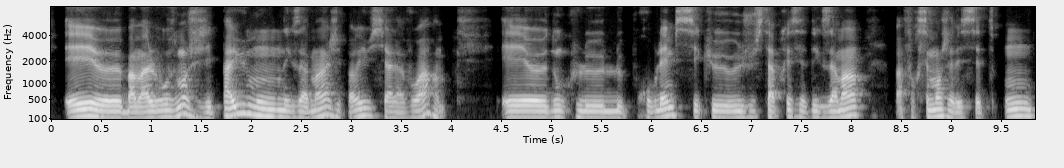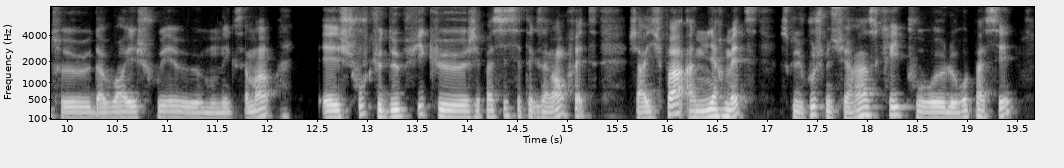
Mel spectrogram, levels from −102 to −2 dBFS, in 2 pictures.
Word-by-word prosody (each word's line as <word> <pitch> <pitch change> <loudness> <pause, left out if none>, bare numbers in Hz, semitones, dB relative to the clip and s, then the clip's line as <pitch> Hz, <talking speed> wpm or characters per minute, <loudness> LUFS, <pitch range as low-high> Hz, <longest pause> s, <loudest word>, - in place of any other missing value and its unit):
et 135 +4 +7
heu, 115 -2 +6
ben 105 0 +3
malheureusement 120 +9 +2
j'ai 110 -8 -5
pas 145 +8 +2
eu 185 +4 +1
mon 140 -6 +3
examen, 115 +6 -1
j'ai 135 -5 -6
pas - - -6
réussi 140 -1 -2
à 110 - -2
l'avoir 110 +3 -3 0.6
et 120 0 +4
heu, 115 -1 +5
donc 120 +2 -5
le 115 -1 0
le 115 -1 -2
problème 130 +6 -1
c'est 155 -6 -2
que 115 -1 -1
juste 115 +1 -6
après - - -3
cet 120 -3 -7
examen, 125 +8 +1 0.3
bah - - -5
forcément 130 +2 -1
j'avais 115 -5 -2
cette 105 0 -6
honte, 135 +1 0
heu, 105 0 0
d'avoir 105 +2 -2
échoué, 115 +1 -3
heu, 105 -2 -2
mon 100 0 -5
examen 105 +7 -3 0.5
et 120 +1 +5
je 120 0 -2
trouve 170 +2 -5
que 125 - -1
depuis 130 +7 -1
que 120 -5 +2
j'ai 120 0 -5
passé 120 +3 -2
cet 140 -2 -5
examen, 110 -1 -2
en - - -2
fait, - - -6 0.3
j'arrive 110 +1 -2
pas, - - +8
à 115 - -1
m'y 120 +4 +5
remettre, 135 0 +1 0.3
parce - - -12
que - - -4
du 105 - -3
coup 165 - 0
je 165 - -9
me - - +1
suis 110 0 -3
réinscrit 155 +5 0
pour, 110 -7 0
heu, 110 - +4
le 105 0 +2
repasser, 120 +3 -2
120 Hz, 200 wpm, -22 LUFS, 110-135 Hz, 0.6 s, pas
